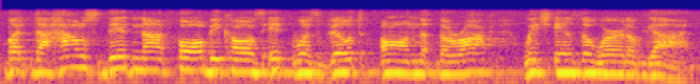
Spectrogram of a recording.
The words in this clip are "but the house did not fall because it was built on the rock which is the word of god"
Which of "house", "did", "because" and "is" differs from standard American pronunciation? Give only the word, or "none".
none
